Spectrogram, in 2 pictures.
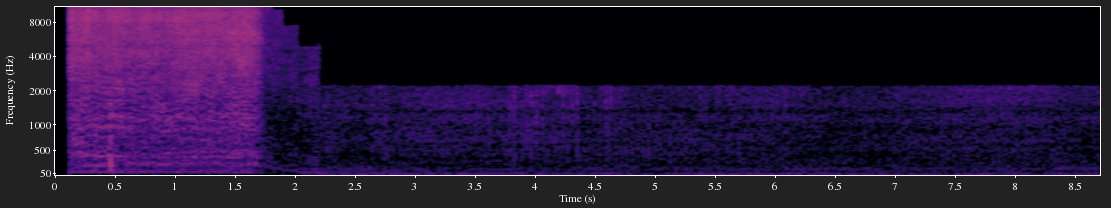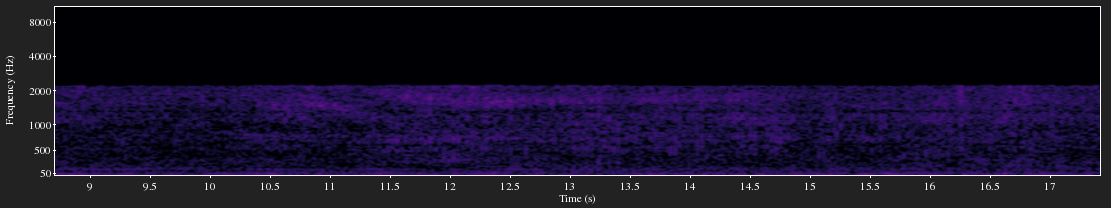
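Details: Several bees landing and departing in slow motion; a brief loud burst, then a steady low droning buzz with a faint hum line runs on evenly, muffled and fairly quiet throughout.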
